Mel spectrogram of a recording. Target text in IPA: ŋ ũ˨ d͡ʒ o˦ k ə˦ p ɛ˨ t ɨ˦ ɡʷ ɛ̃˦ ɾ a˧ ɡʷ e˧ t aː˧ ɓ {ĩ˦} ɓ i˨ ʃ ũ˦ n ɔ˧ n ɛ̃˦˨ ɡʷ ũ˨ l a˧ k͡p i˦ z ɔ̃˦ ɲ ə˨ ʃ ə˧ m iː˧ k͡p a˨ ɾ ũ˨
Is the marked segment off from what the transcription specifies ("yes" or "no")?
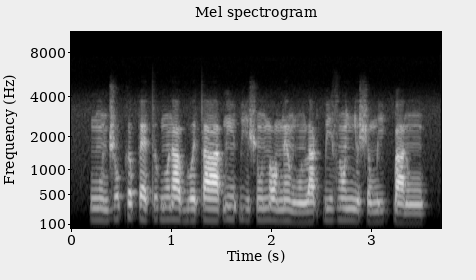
no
